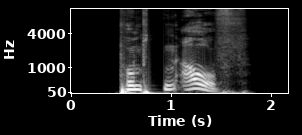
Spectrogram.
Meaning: inflection of aufpumpen: 1. first/third-person plural preterite 2. first/third-person plural subjunctive II
- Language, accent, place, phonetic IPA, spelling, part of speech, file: German, Germany, Berlin, [ˌpʊmptn̩ ˈaʊ̯f], pumpten auf, verb, De-pumpten auf.ogg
